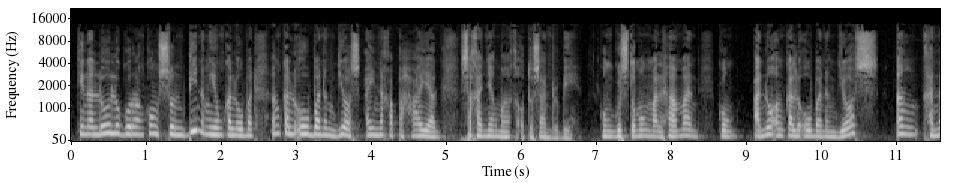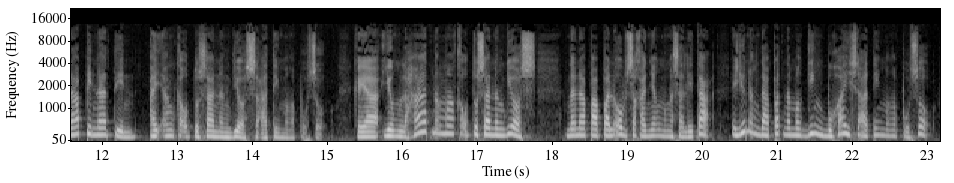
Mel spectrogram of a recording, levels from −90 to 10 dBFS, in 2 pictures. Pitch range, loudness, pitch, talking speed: 155-215 Hz, -19 LUFS, 185 Hz, 165 wpm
